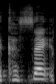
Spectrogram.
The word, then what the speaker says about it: Kaseya: The Kaseya. So that's how you say it.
